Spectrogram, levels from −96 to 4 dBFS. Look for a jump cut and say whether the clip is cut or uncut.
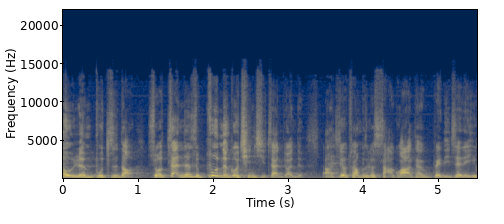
uncut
